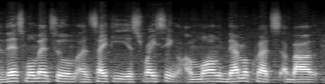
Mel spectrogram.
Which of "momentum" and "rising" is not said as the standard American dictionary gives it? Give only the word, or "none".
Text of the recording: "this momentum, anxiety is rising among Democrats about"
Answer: rising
